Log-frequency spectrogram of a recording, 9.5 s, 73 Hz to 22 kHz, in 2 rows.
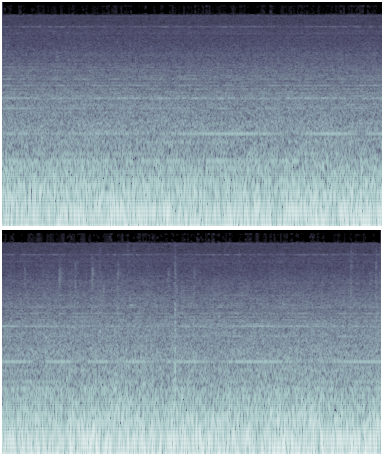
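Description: A steady, loud roar from airliner engines at takeoff power in Microsoft Flight Simulator 2020, a constant broadband rumble with a faint high whine that holds without a break.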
